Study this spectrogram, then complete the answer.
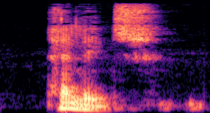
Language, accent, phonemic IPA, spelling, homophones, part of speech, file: English, Southern England, /ˈpɛlɪd͡ʒ/, pelage, pellage, noun, LL-Q1860 (eng)-pelage.wav
- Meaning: 1. Fur, hair, or any other form of the coat of a mammal 2. The characteristic nature of this coat: its coarseness or fineness, its typical lay, and so on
